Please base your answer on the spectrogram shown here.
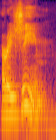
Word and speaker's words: regime: It isn't regime or regime, it's regime, regime. It's like A and regime, regime, regime.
